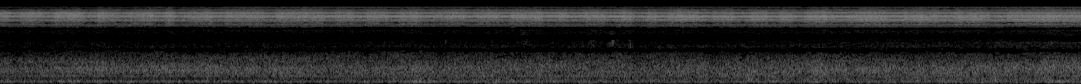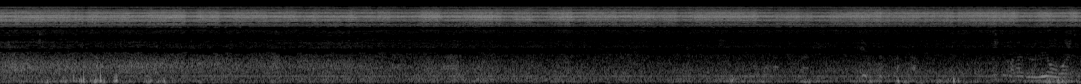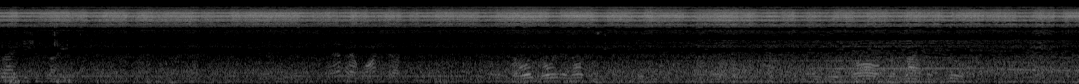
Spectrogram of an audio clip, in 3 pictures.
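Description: An RC microlight's motor and propeller in flight, heard from a distance as a faint steady drone that fades out near the end. A loud, steady high-pitched hiss sits over it throughout.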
